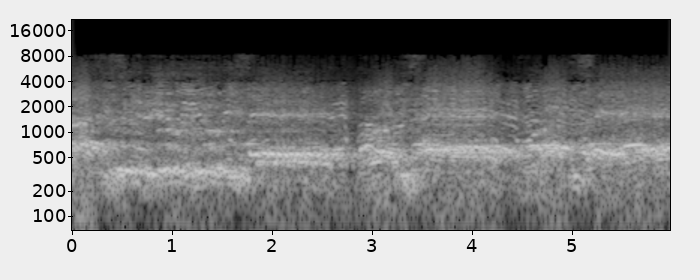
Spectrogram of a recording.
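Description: crowd

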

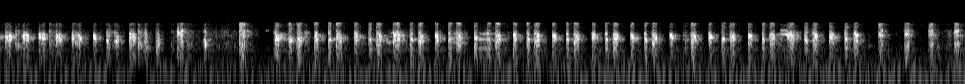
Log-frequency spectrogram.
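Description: partridge calling

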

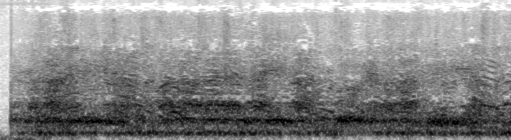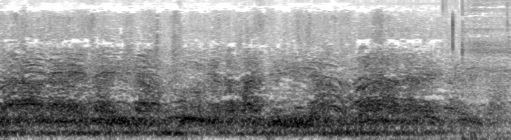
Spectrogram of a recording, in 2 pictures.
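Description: protesters chanting slogans

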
